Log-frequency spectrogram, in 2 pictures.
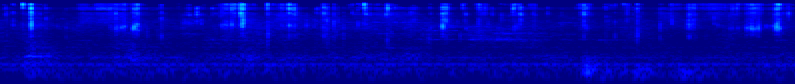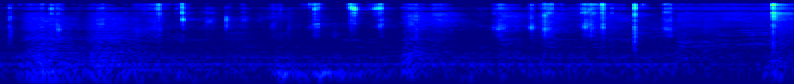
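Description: Baby macaque biting and chewing a raw green vegetable: a scatter of small, crisp crunching clicks from its bites, with a steady low hum underneath.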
